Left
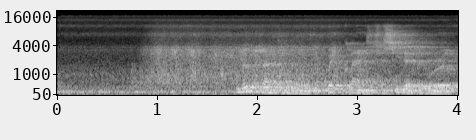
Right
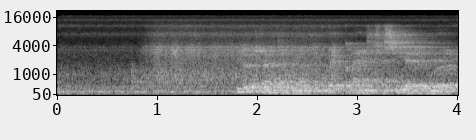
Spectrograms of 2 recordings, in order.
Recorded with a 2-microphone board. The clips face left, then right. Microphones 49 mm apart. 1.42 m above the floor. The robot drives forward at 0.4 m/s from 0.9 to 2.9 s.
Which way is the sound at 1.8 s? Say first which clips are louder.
Left 3 dB; 40° left (ahead or behind).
